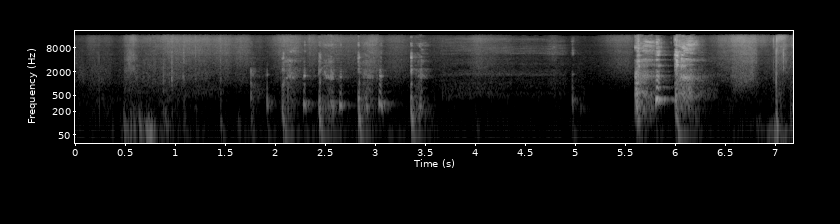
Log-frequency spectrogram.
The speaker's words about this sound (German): Husten kann so richtig nervig werden.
